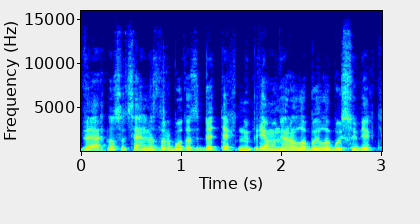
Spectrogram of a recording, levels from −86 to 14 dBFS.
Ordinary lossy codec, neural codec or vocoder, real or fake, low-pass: Opus, 64 kbps; vocoder, 44.1 kHz, 128 mel bands, Pupu-Vocoder; fake; 14.4 kHz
